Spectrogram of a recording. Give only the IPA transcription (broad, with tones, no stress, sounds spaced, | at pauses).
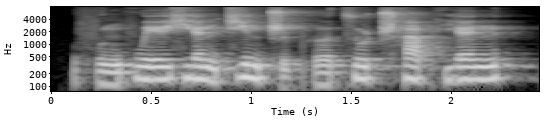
f ʊ˧˥ ŋ f w e˥ ɪ̯ ɕ j ɛ˥˧ n t͡ɕ i˥˩ n ʈ͡ʂ ɻ̩˩ pʰ ɤ˧˥ t͡s u˥˧ ʈ͡ʂʰ ä˥˩ pʰ j ɛ˥ n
